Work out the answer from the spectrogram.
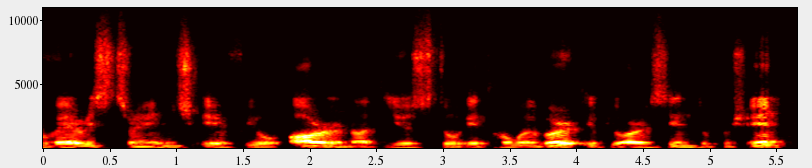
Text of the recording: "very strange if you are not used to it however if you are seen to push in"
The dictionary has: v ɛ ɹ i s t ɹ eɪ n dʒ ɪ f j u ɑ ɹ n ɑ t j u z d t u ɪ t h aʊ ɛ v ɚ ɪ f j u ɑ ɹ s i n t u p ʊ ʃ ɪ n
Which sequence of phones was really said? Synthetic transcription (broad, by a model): v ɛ ɹ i s t ɹ eɪ n dʒ ɪ f j u ɑ ɹ n ɑ t j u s t u ɪ t h aʊ ɛ v ɚ ɪ f j u ɑ ɹ s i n t u p ʊ ʃ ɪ n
